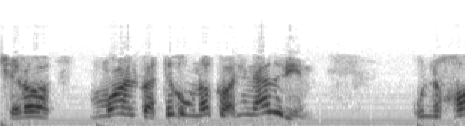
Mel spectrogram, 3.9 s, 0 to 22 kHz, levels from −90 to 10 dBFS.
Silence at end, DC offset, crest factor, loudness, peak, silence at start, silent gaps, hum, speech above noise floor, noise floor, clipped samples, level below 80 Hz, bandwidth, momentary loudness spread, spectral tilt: 0 s; under 0.1%; 18 dB; -18 LUFS; 0 dBFS; 0 s; none; none; 36 dB; -54 dBFS; under 0.1%; -58 dBFS; 3.8 kHz; 12 LU; -6 dB/octave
